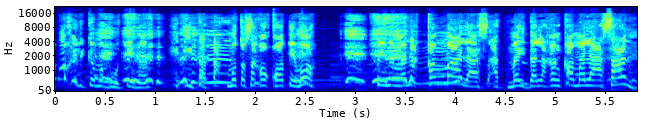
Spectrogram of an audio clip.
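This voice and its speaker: An actor playing a cruel, hot-tempered male landlord who scolds and shouts insults in a radio drama. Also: high-pitched, expressive, brisk. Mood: angry, bullying. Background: music.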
